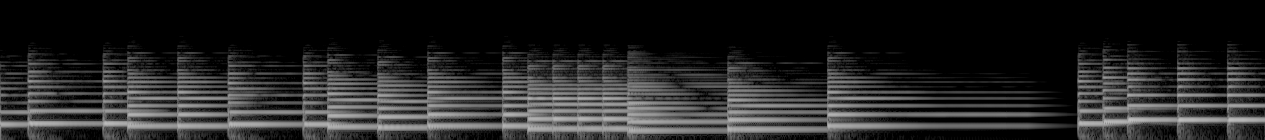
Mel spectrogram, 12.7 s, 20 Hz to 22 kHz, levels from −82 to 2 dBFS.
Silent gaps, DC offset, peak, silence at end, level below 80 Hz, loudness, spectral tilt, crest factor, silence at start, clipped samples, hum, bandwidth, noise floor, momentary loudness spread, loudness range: none; under 0.1%; -12 dBFS; 0 s; -66 dBFS; -27 LUFS; -5.5 dB/octave; 16 dB; 0 s; under 0.1%; none; 7.4 kHz; -53 dBFS; 16 LU; 5 LU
